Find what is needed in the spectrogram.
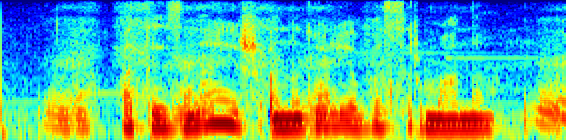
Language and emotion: Russian, neutral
